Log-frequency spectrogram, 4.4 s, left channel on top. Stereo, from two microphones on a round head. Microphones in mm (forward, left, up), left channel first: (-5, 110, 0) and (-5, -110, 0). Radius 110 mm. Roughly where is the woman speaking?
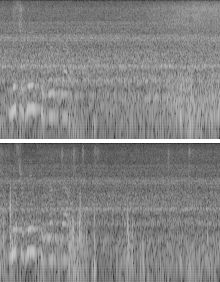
Centre.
